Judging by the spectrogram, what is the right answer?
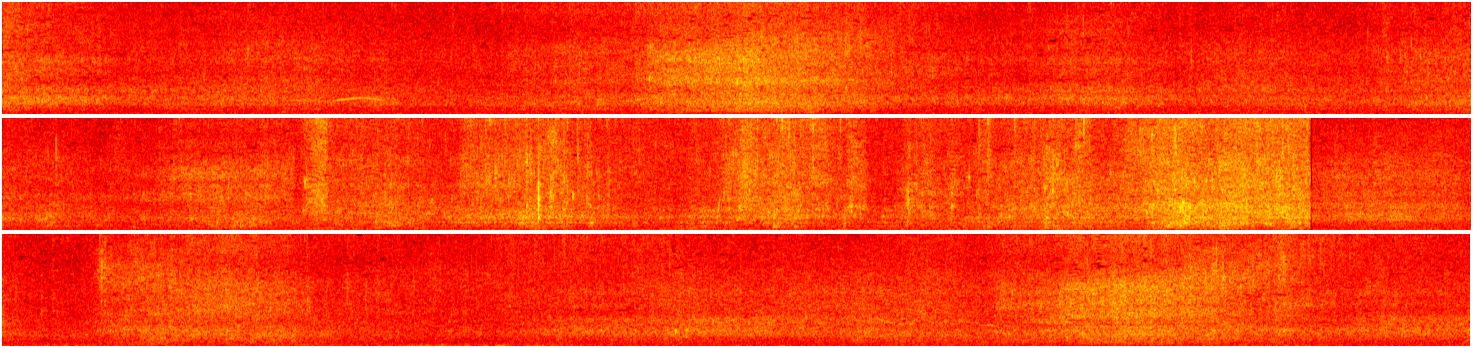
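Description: Small waves washing onto a sandy beach, rising and falling in slow swells, with wind gusting on the microphone and a few short clicks.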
